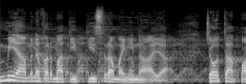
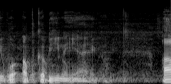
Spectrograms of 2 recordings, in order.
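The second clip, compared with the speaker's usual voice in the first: grieving news; 4 semitones lower, 5 dB quieter, slower than usual. Acted. Grandfather breaks death news.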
